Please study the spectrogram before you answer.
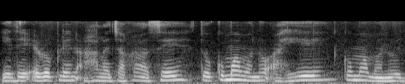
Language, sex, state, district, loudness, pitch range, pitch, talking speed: Nagamese, female, Nagaland, Dimapur, -14 LUFS, 165-200 Hz, 180 Hz, 175 wpm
